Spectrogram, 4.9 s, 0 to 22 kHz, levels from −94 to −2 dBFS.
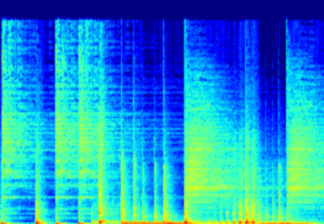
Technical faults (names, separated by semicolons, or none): none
